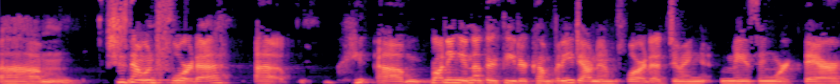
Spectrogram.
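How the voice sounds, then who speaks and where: Speaking at a moderate pace with very even loudness, a woman with an American accent has a medium pitch, ordinary pitch variation and a bright, sharp tone. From Wyoming, US (Laramie). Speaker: theater company founder and artistic director. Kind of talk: interview.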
